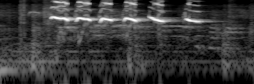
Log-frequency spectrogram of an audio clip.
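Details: Greater green leafbird singing to rouse other leafbirds: six clear, ringing whistled notes in rapid succession, each slurring slightly downward. The last note trails off lower, with a faint hum underneath.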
